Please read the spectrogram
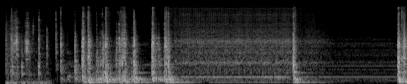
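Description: A quick run of sharp clicks, several a second, for about a second and a half, then a held steady tone with one more click, fading out toward the end.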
